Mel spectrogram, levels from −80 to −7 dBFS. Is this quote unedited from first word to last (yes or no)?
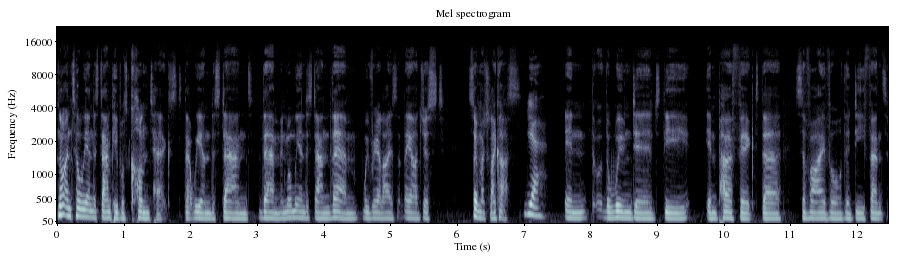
yes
